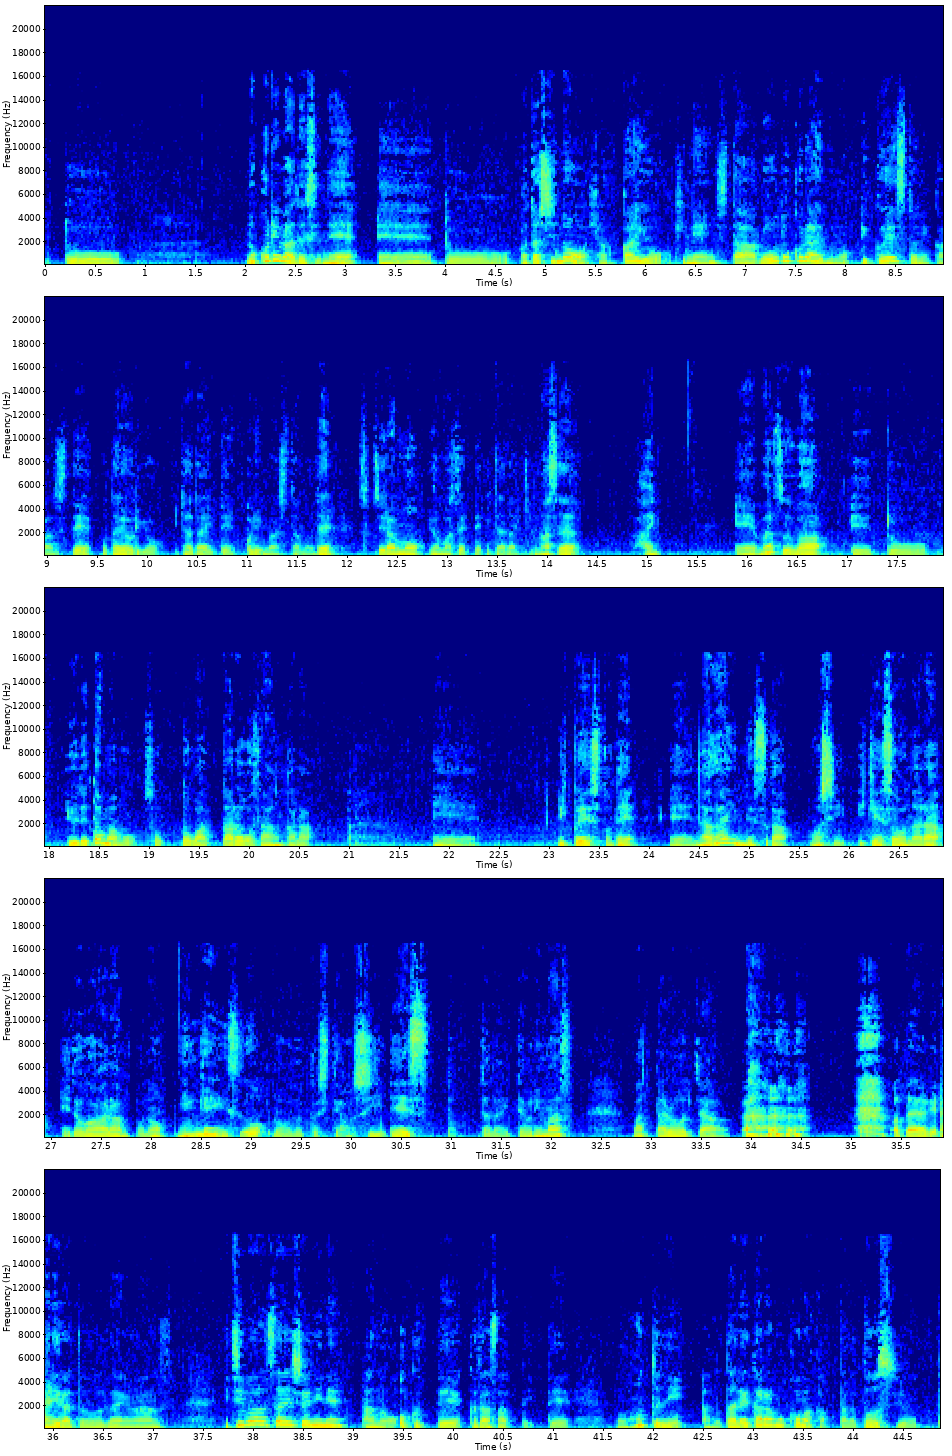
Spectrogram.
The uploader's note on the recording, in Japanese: 自宅でスマホによる収録のため様々な騒音が収録されています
